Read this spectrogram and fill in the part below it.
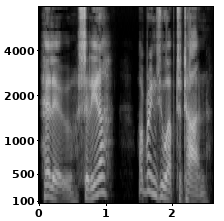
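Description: A woman's voice: low voice, very animated, moderate pace, vocal fry, dry recording, studio quality, heavily acted. A woman voicing a soldierly male English colonel in an audiobook, terse and clipped. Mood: polite, curious.

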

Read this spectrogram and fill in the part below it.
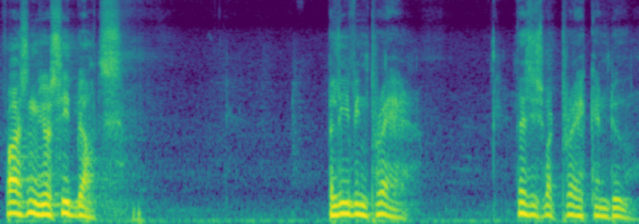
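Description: A man from South Africa with an Afrikaans accent preaching a sermon, swinging between loud declaiming and quiet, low asides. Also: takes it slowly, creaky, breathy edge.

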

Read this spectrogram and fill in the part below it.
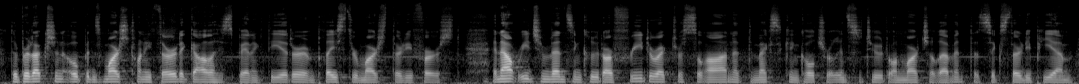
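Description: A man hosting a podcast, hoarse from a cold, reading a scripted intro and then asking questions with many fillers. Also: lowish voice, a bit bright. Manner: hesitant with many fillers when unscripted. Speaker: podcast host.

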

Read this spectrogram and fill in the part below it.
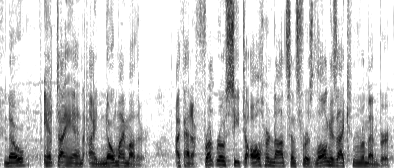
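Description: A man's voice: medium pitch, expressive, a little fast, natural voice. A man acting in a radio drama as a frustrated, bitter teenage son with a cynical, sardonic manner. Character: bitter, frustrated teenage son, high school senior age.

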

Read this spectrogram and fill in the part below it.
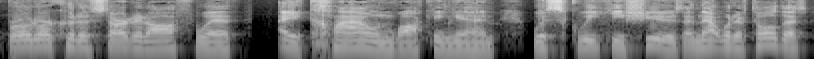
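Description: A man's voice: mid-range voice, steady tone, unhurried, darkish tone. A man co-hosting a podcast in a casual, conversational style. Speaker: podcast co-host. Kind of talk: casual discussion.

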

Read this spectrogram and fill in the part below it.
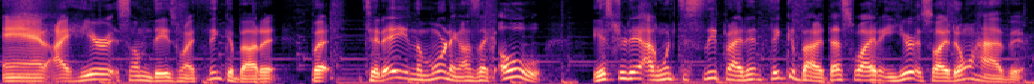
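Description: A man co-hosting a radio show, chatting in a casual, animated, self-mocking way. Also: fairly high pitch, quick pace, faint music behind. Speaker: radio co-host.

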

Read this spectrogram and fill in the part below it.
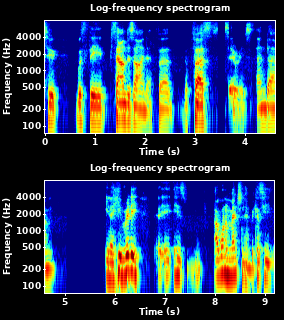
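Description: Thoughtful man, halting panel talk. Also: medium pitch. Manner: thoughtful, halting, repeats words mid-sentence. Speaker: podcast creator and executive producer on a panel.

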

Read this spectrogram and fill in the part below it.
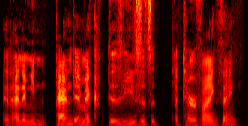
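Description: Male podcast co-host, lowish voice, bookish and explanatory, conversational delivery, close dry sound. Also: a little fast, creaky, bright, forceful tone, no room sound. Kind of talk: casual conversational history discussion.

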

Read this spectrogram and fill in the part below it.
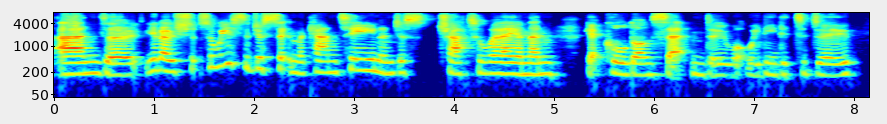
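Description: A woman's voice: lowish voice, fairly even intonation, a little mellow. A woman in her sixties from Hong Kong, chatting as a guest in an interview and reminiscing about her career. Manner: chatty, reminiscing, quick to laugh. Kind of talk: casual interview.

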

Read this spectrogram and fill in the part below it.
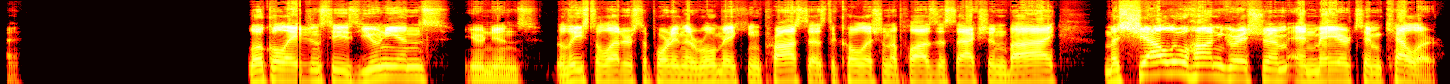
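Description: A man's voice: medium pitch, animated, moderate pace, pushed and bright, smooth, no room sound. A man hosting a talk radio show, opinionated, reading items aloud and mocking them, taking calls. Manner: opinionated, reads quotes aloud and mocks them. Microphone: studio broadcast mic.

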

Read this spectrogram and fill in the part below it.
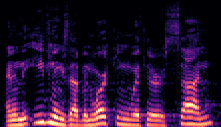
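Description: A man, a rabbi, giving a sermon in a slow, reflective way with long pauses and a voice gone hoarse. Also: on the high side, a little mellow. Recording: long hall reverb.

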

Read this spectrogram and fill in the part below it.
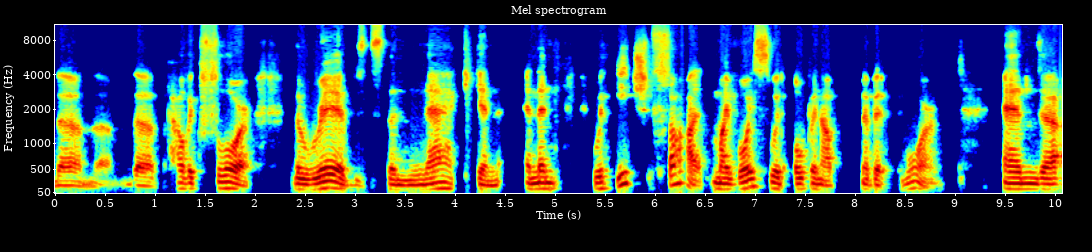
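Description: A man whose first language is Cantonese, a dancer speaking as an interview guest, thoughtful and halting, with many restarts and fillers. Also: lowish voice, slightly rough, rough recording. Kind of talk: conversational interview.

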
